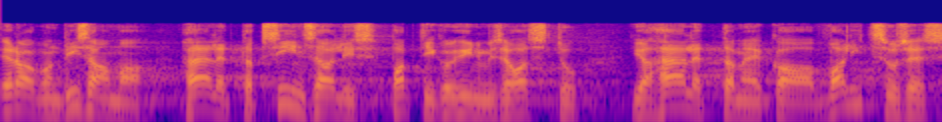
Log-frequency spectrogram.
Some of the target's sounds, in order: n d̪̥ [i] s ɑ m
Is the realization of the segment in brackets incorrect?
no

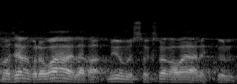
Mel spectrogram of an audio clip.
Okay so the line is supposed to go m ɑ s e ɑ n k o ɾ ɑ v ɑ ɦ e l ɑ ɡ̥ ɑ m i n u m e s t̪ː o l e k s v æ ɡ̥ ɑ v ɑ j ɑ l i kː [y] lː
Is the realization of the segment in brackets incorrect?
no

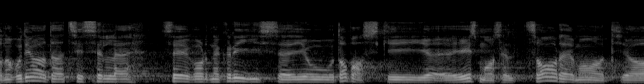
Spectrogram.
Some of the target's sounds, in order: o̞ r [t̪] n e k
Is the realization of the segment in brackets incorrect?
yes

